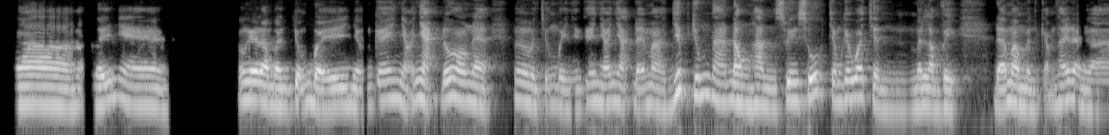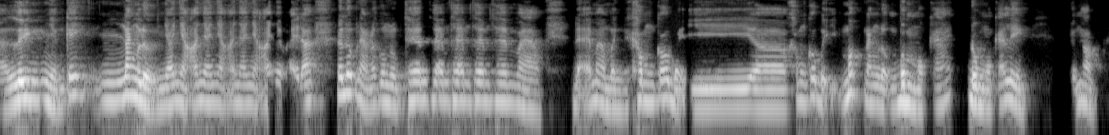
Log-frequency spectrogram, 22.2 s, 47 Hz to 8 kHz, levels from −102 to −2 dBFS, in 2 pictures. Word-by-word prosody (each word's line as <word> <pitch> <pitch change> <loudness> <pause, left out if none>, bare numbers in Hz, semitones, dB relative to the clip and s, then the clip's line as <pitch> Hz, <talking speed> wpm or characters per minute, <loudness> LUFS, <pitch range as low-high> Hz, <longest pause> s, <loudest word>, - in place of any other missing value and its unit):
Ờ, 155 0 +4 0.3
hợp 145 - -5
lý 155 +4 +1
nha. 150 -6 -1 0.8
Có - - -1
nghĩa 180 0 +8
là 170 -3 +7
mình 145 -2 +2
chuẩn 155 +3 0
bị 140 +1 +3
những 140 +2 -4
cái 180 +1 -1
nhỏ 170 -3 -3
nhặt, 185 -4 +1
đúng 185 +3 +3
hông 175 -2 +2
nè? 150 -4 0 0.2
Ơ, 175 -2 -1
mình 150 -3 -2
chuẩn 150 +2 -9
bị 135 -2 -3
những 130 +1 -9
cái 165 0 -3
nhỏ 155 -2 -1
nhặt 155 -1 -2
để 140 -1 0
mà 145 -3 -3
giúp 255 - +3
chúng 220 +1 0
ta 180 -5 -1
đồng 160 -3 +1
hành 145 -3 -2
xuyên 175 +5 +1
suốt 205 +7 +3
trong 175 -1 -3
cái 185 - 0
quá 200 +1 +4
trình 130 -4 -6
mình 140 0 0
làm 135 -2 0
việc, 135 -2 -2 0.4
để 135 0 +2
mà 160 -3 +4
mình 135 -2 -1
cảm - - -8
thấy 160 +2 0
rằng 175 -6 -1
là 125 0 -6
liên 180 +4 +8
những 140 -4 0
cái 220 +1 0
năng 180 +5 +3
lượng 155 -5 +6
nhỏ 150 +1 +2
nhỏ, 160 0 -1
nhỏ 165 - -1
nhỏ, 160 -2 -6
nhỏ 160 - -4
nhỏ 155 -1 -6
như - - -4
vậy - - -6
đó, 165 - +1 0.3
nó 215 - +4
lúc 235 0 +5
nào 170 -7 -2
nó 145 - -5
cũng 170 -1 -1
được 150 -1 -4
thêm, 180 +1 +1
thêm, 175 0 -2
thêm, 175 -1 -1
thêm, 175 -1 0
thêm 165 -1 -3
vào 130 -5 -5 0.3
để - - -5
mà 175 -3 -3
mình 135 -3 -4
không 170 -1 -2
có 190 +2 +1
bị, 135 0 -3 0.5
ờ, 135 0 0
không 170 +6 -8
có 200 - -2
bị 195 - -6
mất 225 +7 +2
năng 160 -2 -4
lượng 140 0 -3
bùm 165 -3 +5
một 130 - -4
cái 150 +7 -10
đùng 155 -2 +4
một 130 - -4
cái 165 - -5
liền, 165 -6 0 0.5
đúng - - -7
hông? - - -4
155 Hz, 260 wpm, -24 LUFS, 140-175 Hz, 0.8 s, nghĩa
